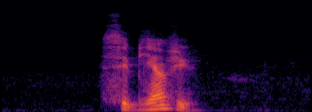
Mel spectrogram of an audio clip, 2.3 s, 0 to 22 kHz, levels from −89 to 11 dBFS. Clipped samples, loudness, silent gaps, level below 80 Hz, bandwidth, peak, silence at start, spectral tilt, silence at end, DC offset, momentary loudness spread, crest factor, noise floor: under 0.1%; -27 LUFS; none; -62 dBFS; 13 kHz; -6 dBFS; 0.8 s; -6 dB/octave; 0.85 s; under 0.1%; 19 LU; 24 dB; -75 dBFS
